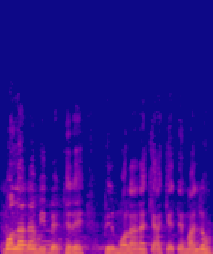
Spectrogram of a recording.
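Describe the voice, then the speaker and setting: A man preacher telling a story in a sermon to a gathering, swinging between shouted lines and low asides and calling on the crowd to respond. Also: steady tone, creaky. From South Asia.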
